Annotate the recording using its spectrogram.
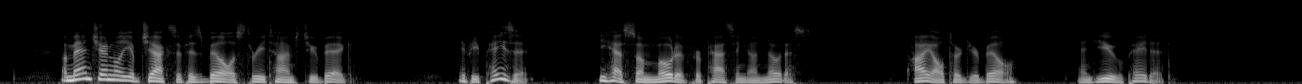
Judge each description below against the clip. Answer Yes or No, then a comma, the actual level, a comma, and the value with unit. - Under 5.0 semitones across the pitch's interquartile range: No, wide, 5.5 semitones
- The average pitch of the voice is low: Yes, low, 120 Hz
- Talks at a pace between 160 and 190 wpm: No, average, 145 wpm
